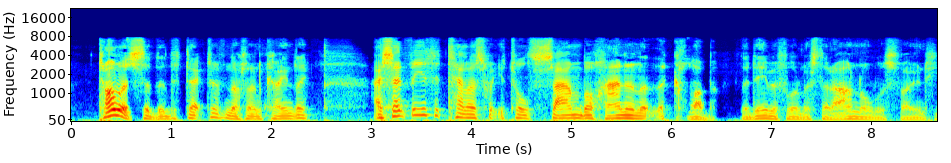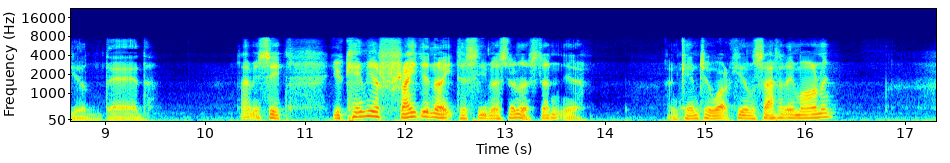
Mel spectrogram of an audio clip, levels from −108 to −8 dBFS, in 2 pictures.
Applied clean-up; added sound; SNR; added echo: neural mask model Resemble Enhance denoiser.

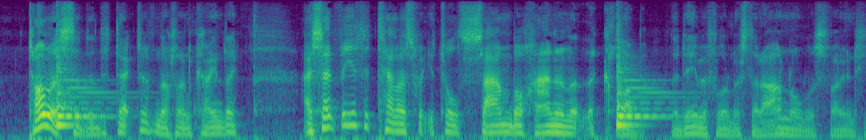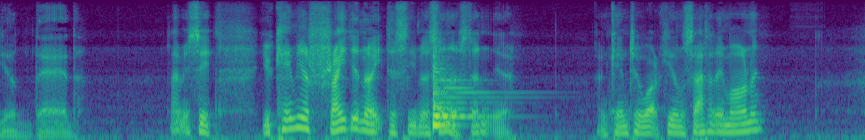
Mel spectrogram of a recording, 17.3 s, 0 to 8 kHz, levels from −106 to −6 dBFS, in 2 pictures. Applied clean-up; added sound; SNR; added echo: none; Snare drum; 1 dB; none.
